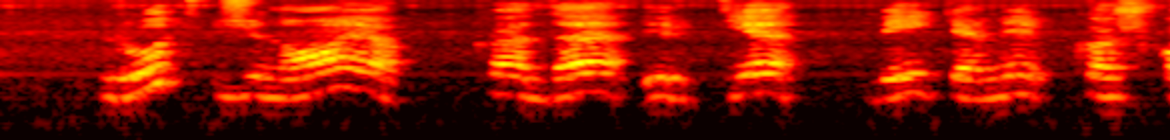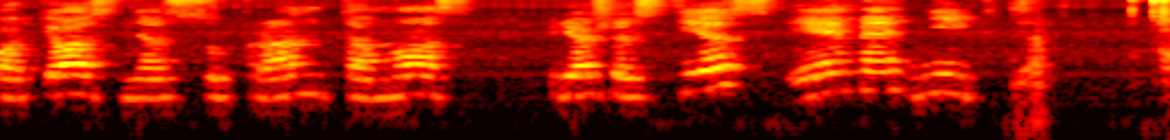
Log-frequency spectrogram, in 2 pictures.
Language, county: Lithuanian, Vilnius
